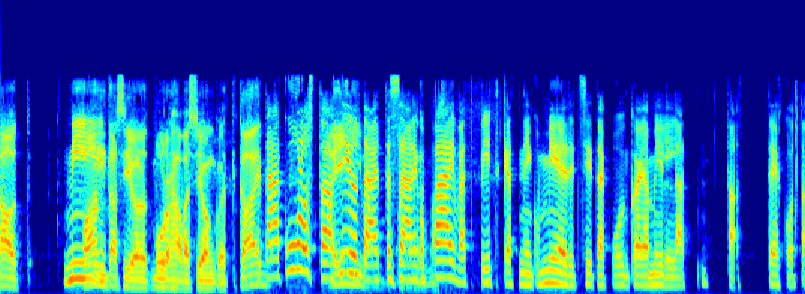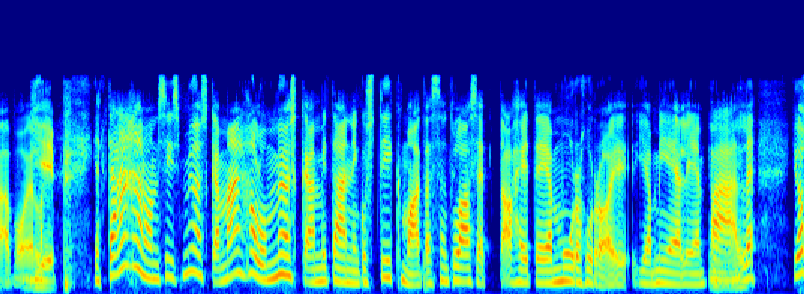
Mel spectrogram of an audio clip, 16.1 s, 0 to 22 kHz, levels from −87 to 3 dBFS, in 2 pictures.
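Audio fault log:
No audio faults to log.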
